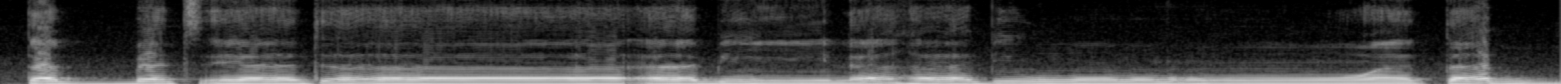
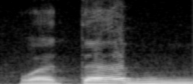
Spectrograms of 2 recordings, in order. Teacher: Kita lambatkan bunyi lantunan dia tu. Maksudnya kita tahan sekejap, baru kita lepaskan lantunan dia. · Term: qalqalah asyaddul kubra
